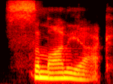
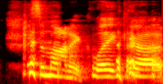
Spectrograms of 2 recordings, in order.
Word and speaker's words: Simonic: Today, I've got a really fun episode with two women, Masey Kaplan and Simonic. No, I totally slaughtered that. Simonic, rhymes with harmonic or demonic, whatever you choose.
